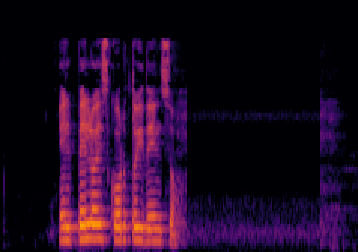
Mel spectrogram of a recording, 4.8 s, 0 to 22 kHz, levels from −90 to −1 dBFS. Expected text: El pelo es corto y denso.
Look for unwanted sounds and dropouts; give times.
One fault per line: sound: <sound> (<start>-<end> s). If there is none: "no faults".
no faults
